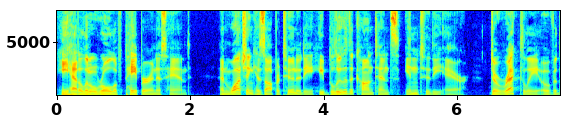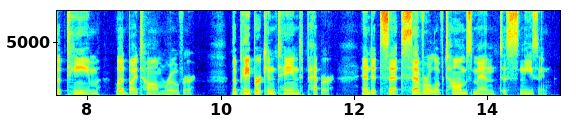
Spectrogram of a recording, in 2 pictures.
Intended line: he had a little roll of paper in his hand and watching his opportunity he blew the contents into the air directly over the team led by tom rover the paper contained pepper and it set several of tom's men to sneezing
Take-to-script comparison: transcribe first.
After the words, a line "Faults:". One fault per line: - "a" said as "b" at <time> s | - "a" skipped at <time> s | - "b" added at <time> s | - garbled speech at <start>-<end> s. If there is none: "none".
he had a little roll of paper in his hand and watching his opportunity he blew the contents into the air directly over the team led by tom rover the paper contained pepper and it set several of tom's men to sneezing
Faults:
none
